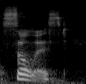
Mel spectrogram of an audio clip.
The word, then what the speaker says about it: Sullust: Sullust. – Emphasis on the first syllable. – Sullust.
